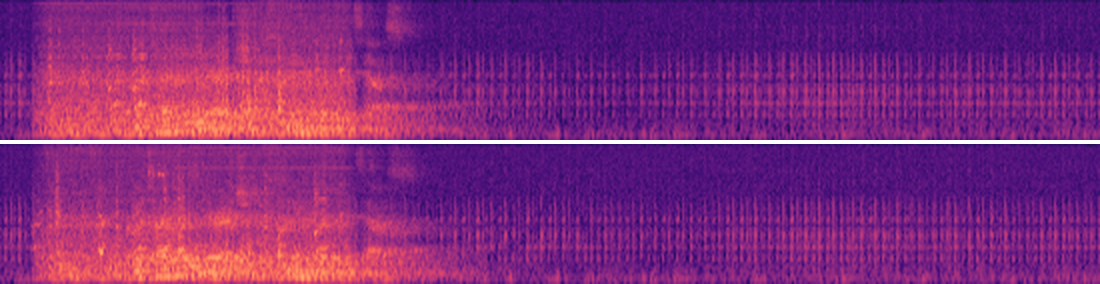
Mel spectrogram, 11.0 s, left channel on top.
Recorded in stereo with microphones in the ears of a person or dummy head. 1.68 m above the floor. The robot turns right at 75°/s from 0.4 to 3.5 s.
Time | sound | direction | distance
1.2 | a man speaking | 100° right | 4.5 m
